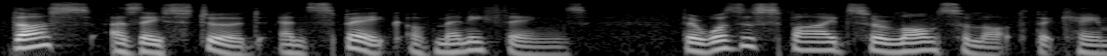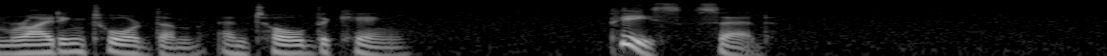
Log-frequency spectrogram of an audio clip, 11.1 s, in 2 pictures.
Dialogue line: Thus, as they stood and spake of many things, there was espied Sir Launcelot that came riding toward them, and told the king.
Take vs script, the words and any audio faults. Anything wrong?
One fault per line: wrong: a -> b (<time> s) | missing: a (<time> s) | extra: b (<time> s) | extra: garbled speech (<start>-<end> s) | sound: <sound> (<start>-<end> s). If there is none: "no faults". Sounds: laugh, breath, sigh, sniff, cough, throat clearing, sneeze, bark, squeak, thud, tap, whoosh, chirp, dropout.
extra: Peace said (8.6 s)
